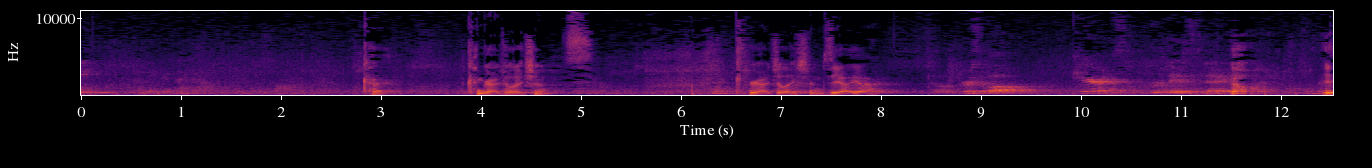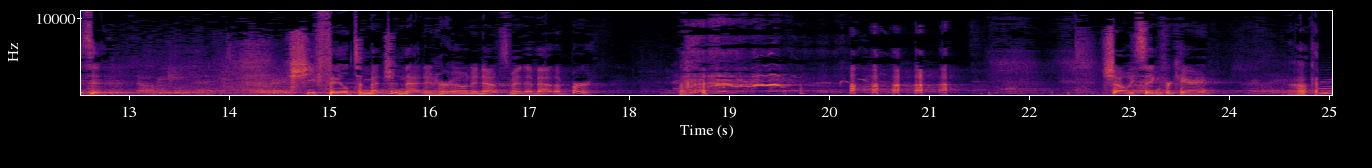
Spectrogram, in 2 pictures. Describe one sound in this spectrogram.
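A man speaks with animation to a gathering in a large echoing hall.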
